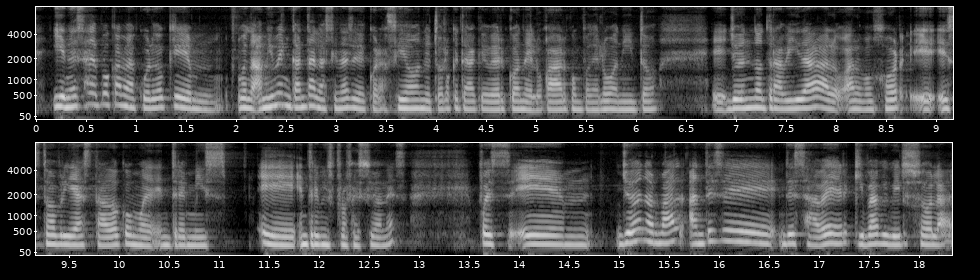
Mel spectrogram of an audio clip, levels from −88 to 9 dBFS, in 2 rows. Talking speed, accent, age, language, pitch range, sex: 210 wpm, Spanish, 20-39, Spanish, 185-220 Hz, female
